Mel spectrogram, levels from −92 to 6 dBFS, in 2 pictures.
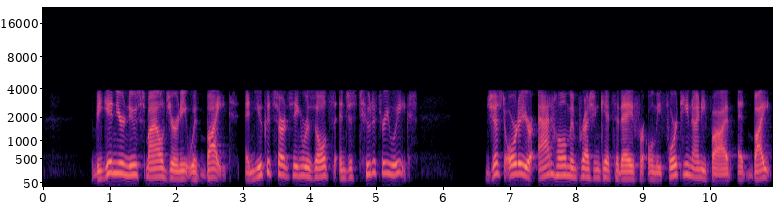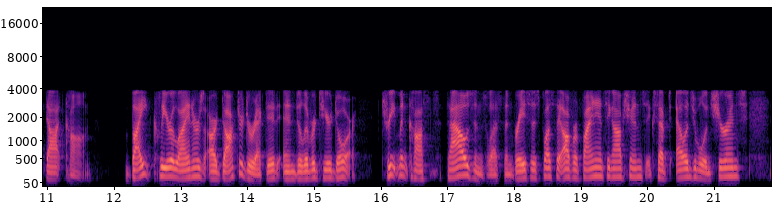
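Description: Speech over a G.711 telephone line, band-limited to roughly 150 Hz to 3.7 kHz with nothing above about 3.8 kHz; no technical faults to report.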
